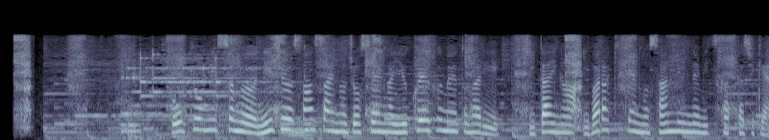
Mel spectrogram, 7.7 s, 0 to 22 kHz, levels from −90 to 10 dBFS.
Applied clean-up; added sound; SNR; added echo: none; Writing; 13 dB; none.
